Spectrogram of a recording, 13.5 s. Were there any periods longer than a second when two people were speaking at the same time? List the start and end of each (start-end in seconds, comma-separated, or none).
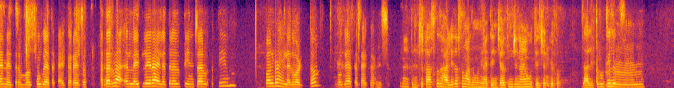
none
